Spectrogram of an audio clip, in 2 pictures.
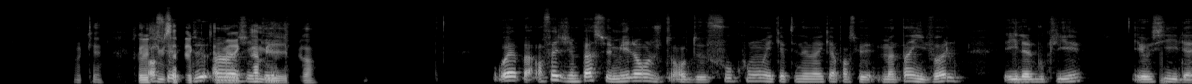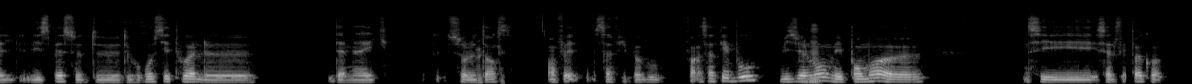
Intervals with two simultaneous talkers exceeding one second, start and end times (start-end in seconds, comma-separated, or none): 1.4-2.9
